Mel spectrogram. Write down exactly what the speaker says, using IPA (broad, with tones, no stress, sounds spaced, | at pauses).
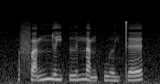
f a̰˧˥ ŋ ɲ ə˧ j ʔ ɨ˨˦ n a̰˧˨ ŋ k w ə̤˨˩ j t̪ ɛ˨˦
